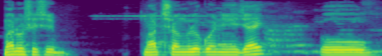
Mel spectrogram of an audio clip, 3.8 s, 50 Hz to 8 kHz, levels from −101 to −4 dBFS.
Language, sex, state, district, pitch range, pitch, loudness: Bengali, male, West Bengal, Dakshin Dinajpur, 135-160 Hz, 145 Hz, -15 LUFS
